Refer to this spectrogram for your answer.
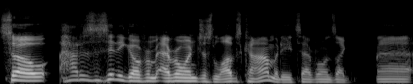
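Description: With an American accent, a man talks fairly quickly in a normal speaking voice, pitched fairly high, with lively intonation. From California. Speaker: comedian and podcast co-host. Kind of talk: casual chat.

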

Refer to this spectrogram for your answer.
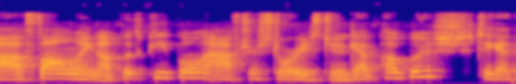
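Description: A woman's voice, with vocal fry, comes through over a quiet background. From Ohio, US Midwest. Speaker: journalist. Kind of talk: interview.

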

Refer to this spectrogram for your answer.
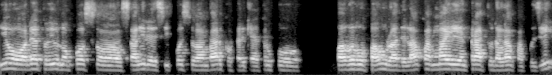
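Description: A fairly slow man's voice, fairly high in pitch, with monotone, flat intonation. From northern Ivory Coast. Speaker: migrant sharing life story. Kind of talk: radio interview, testimony. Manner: halting.

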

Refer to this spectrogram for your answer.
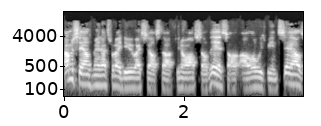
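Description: Very fast speech comes from a man with an American accent and a medium pitch. Pitch variation is ordinary, and the sound is dry and close with no echo. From Long Island, New York. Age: 40s. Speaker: radio talk show host. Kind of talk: interview talk show. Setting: home attic studio. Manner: loud, energetic.

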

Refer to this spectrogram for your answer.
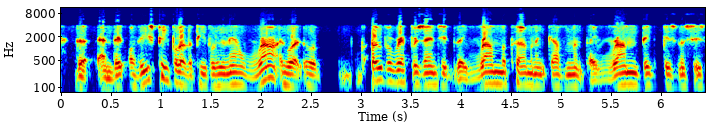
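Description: A man with a British accent talks at a very fast pace. His medium pitch shows ordinary pitch variation. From United Kingdom. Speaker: newspaper editor and author. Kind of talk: radio interview.

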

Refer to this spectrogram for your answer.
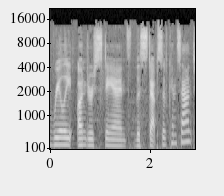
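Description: Speaking slowly-ish in a normal speaking voice, a woman with an American accent uses a medium pitch and ordinary pitch variation. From New York, Westchester. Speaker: podcast host. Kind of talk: casual chat.

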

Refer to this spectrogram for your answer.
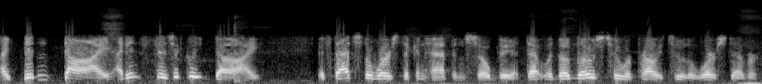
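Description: This man has an unremarkable speaking voice at a medium pitch. He moves at a moderate pace with ordinary pitch variation. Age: 50s. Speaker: stand-up comedian. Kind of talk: casual chat.

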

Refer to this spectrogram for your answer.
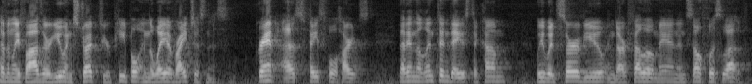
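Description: A man's unremarkable speaking voice, fairly high in pitch, at a fairly slow pace with fairly even intonation. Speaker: pastor. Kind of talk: liturgical worship service: prayers, responsive reading, blessing. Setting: church. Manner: fervent, solemn, earnest prayer in a pleading, heartfelt tone.

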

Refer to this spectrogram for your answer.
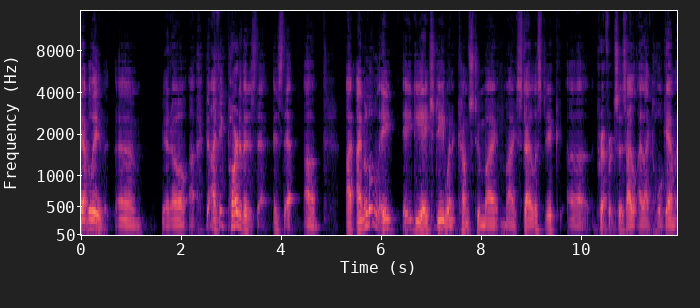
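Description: A man with an American accent has a normal speaking voice at medium pitch, talking at a moderate pace. His intonation is lively, and his loudness swings widely. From Southern California. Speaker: choral composer and arranger. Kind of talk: interview.

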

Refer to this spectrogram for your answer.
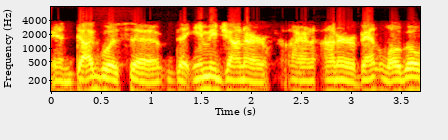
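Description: A man's fairly low-pitched voice, a normal speaking voice, with fairly even intonation at a moderate pace. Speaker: retired race director. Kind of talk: casual interview.

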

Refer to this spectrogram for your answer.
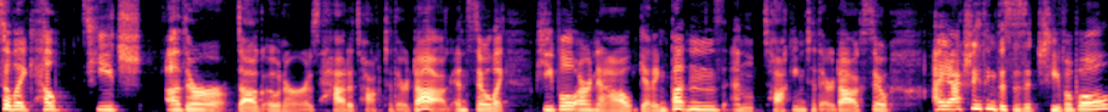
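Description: In a very clean recording with a silent background, a woman with an unremarkable speaking voice talks at a moderate pace and medium pitch, with ordinary pitch variation and big swings in loudness. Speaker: startup founder. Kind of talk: casual interview chat.

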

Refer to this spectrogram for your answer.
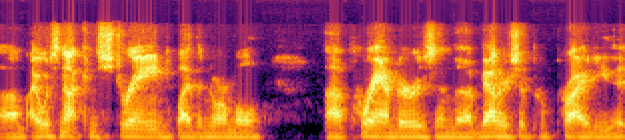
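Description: A man's very deep, low voice, somewhat breathy and monotone, delivered at a very fast pace. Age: 30s. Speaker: fitness trainer and social media commentator. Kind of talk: casual chat.

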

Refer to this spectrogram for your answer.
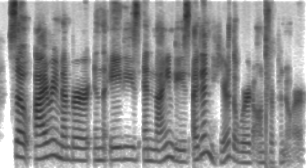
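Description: A woman with a Midwestern American accent speaks at a moderate pace in a medium-pitched, bright and sharp voice with lively intonation against a quiet background. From US Midwest, Des Moines, Iowa. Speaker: entrepreneur and author. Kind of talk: podcast interview.

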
